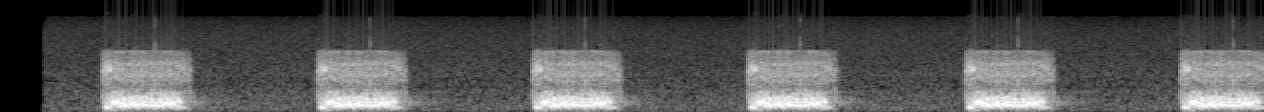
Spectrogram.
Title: Mitralklappeninsuffizienz - Herzgeräusch - AMBOSS Video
